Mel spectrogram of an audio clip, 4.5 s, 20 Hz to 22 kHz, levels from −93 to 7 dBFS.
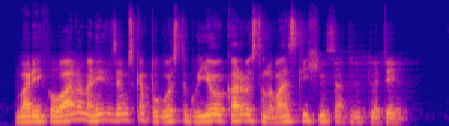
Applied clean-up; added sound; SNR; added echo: neural mask model DeepFilterNet 3.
